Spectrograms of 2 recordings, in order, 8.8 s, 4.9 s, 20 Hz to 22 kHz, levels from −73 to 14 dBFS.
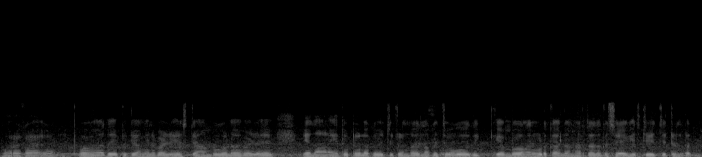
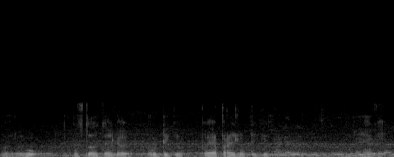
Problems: constant background noise, low volume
